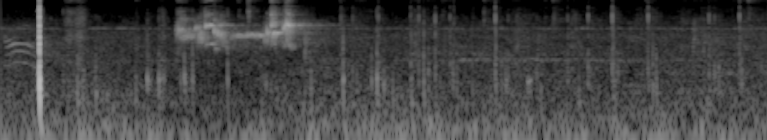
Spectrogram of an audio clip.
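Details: Brown-eared bulbul giving a screaming, wailing call: a harsh, high screech lasting about a second, after a sharp snap and a brief squeal; faint rustling outdoor background.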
